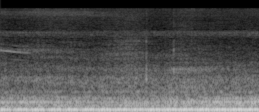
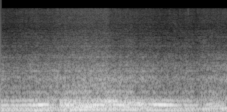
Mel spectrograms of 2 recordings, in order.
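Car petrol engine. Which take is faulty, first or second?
second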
